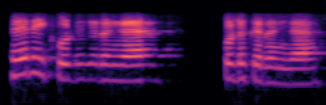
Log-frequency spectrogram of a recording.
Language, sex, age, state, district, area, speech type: Tamil, female, 60+, Tamil Nadu, Mayiladuthurai, rural, conversation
